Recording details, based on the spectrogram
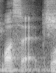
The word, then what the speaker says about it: Wasatch: Yeah, so it's by, how do you say it, Wasatch? – Wasatch.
